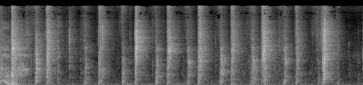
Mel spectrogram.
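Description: Playing cards being dealt onto a table during a card game, a brisk series of many crisp snaps and flicks in a steady, quick rhythm, alone without talk.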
